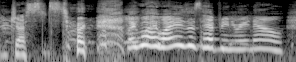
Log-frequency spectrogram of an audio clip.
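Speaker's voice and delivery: real laugh caught between crying and surprise; teary laughter. Real, not acted. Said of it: "now I'm, like, starting to tear up".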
